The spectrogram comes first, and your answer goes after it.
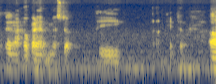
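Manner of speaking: whispered aside to herself, unvoiced; muttered aside. Real, not acted. Speaker worried about the slides, whispering to herself. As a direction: drop to a whisper while checking the slide.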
